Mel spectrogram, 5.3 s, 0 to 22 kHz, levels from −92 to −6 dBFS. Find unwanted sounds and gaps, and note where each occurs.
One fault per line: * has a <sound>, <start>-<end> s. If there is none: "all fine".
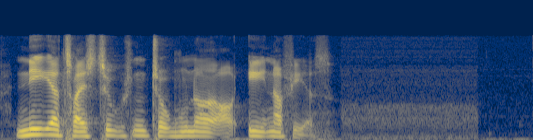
all fine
